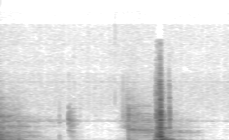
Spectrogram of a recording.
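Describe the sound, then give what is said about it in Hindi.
An alarm clock ticks softly, a handful of crisp, sharp clicks arriving at a steady pace of roughly two per second, with no voices over a quiet background. “लेकिन जैसे ही मैंने अपनी अलार्म घड़ी को देखा बारह बजकर छः मिनट हो रहे थे”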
